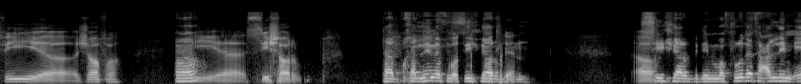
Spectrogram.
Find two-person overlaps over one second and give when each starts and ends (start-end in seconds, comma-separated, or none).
3.9-5.3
